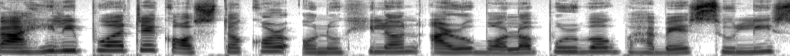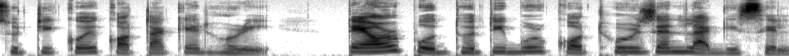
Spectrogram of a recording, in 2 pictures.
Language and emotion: Assamese, neutral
